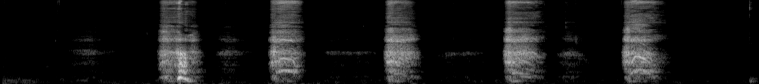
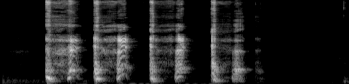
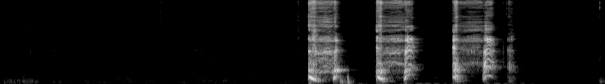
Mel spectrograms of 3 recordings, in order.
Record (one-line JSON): {"exhalation_length": "7.6 s", "exhalation_amplitude": 32768, "exhalation_signal_mean_std_ratio": 0.36, "cough_length": "3.5 s", "cough_amplitude": 32768, "cough_signal_mean_std_ratio": 0.36, "three_cough_length": "6.1 s", "three_cough_amplitude": 32768, "three_cough_signal_mean_std_ratio": 0.29, "survey_phase": "beta (2021-08-13 to 2022-03-07)", "age": "65+", "gender": "Female", "wearing_mask": "No", "symptom_none": true, "smoker_status": "Never smoked", "respiratory_condition_asthma": false, "respiratory_condition_other": false, "recruitment_source": "REACT", "submission_delay": "1 day", "covid_test_result": "Negative", "covid_test_method": "RT-qPCR", "influenza_a_test_result": "Negative", "influenza_b_test_result": "Negative"}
